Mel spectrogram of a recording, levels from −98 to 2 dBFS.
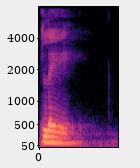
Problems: none marked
